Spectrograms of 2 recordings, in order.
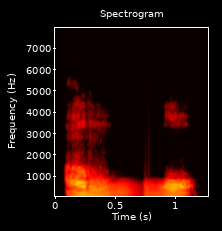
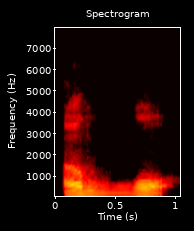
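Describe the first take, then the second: First: The r is trilled faintly with reduced vibration. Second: The r is trilled faintly with reduced vibration.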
